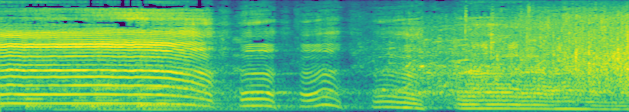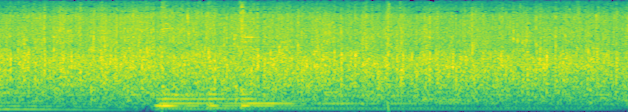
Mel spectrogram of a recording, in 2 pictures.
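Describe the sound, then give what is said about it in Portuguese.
Audience applause after a bawdy stand-up comedy number. A voice with drawn-out, bending tones fills the first seconds, then dense, loud clapping takes over and continues steadily to the end. “Obrigado, o pessoal gosta de aplaudir as bucetas, né?”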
